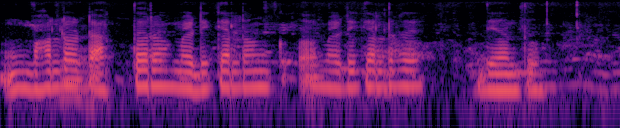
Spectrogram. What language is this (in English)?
Odia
